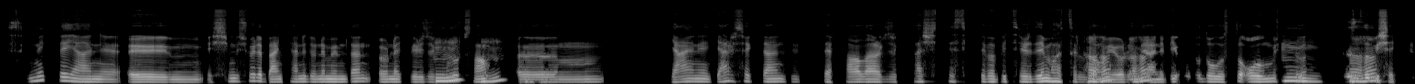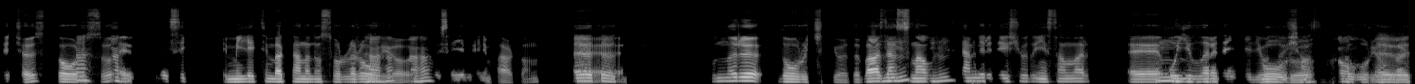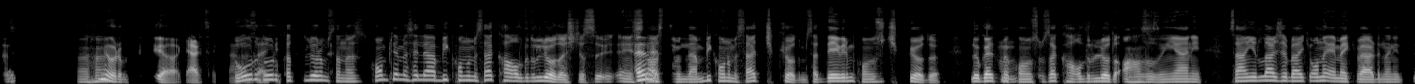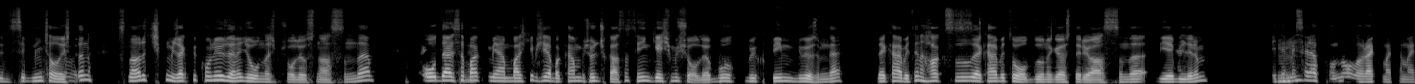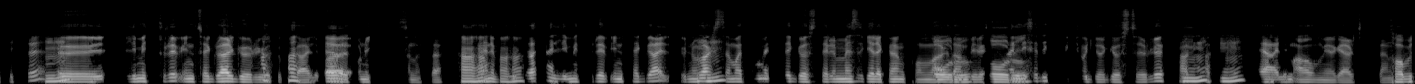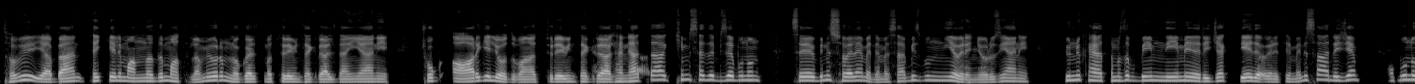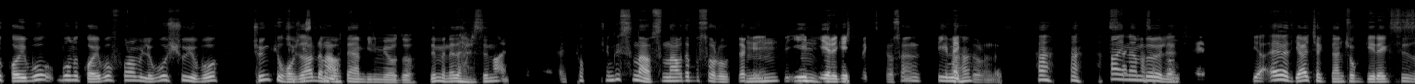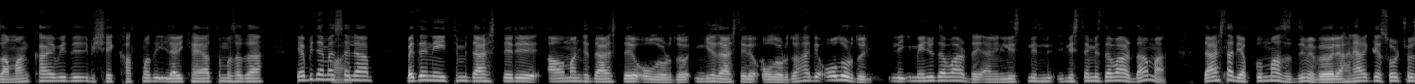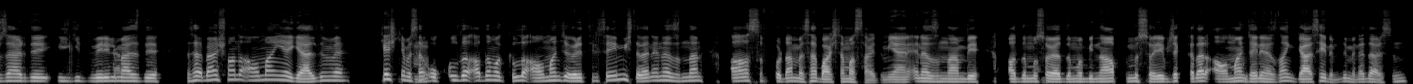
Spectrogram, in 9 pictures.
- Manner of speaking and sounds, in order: distorted speech; other background noise; static; unintelligible speech; unintelligible speech; unintelligible speech; laughing while speaking: "Ne dersin?"; unintelligible speech; unintelligible speech; tapping; unintelligible speech
- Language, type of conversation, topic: Turkish, unstructured, Eğitim sisteminde en çok neyi değiştirmek isterdin?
